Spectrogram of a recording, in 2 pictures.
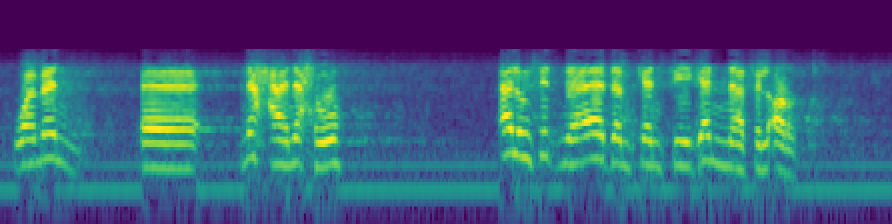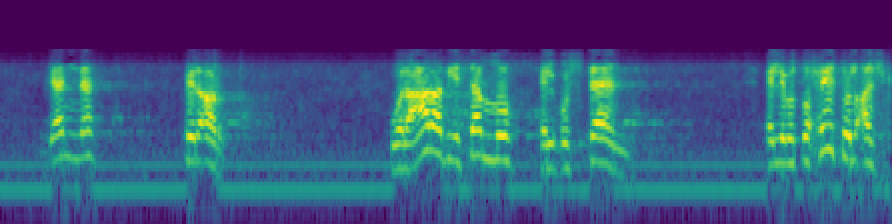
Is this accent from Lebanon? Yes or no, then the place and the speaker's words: no; Egypt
